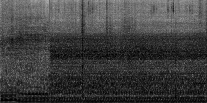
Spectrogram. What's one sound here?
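A racing engine idles with a steady rumble.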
